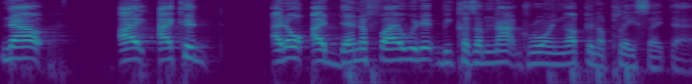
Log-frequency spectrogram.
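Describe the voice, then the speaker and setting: With a Toronto accent, a man talks at a fairly quick pace in a high voice, his loudness swinging widely. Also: ordinary pitch variation. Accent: Toronto accent, sometimes taken for New York. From Toronto, Canada. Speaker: rapper. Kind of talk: casual chat. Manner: animated.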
